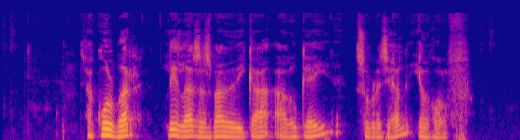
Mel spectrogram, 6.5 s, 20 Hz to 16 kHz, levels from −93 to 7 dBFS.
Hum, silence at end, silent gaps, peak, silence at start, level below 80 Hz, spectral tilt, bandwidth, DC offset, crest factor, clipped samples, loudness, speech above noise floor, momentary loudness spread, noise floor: none; 0.65 s; none; -2 dBFS; 1.1 s; -50 dBFS; -8 dB/octave; 11 kHz; under 0.1%; 20 dB; under 0.1%; -22 LUFS; 52 dB; 17 LU; -73 dBFS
